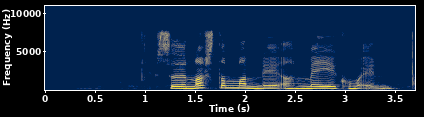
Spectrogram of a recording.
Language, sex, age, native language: Icelandic, female, 15, Icelandic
